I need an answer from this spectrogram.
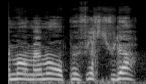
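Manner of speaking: high, loud begging; excited child pleading. Acted. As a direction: beg mum eagerly for the ride. Child begs for a ride.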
